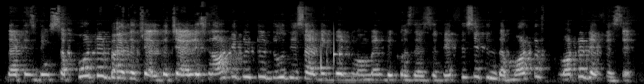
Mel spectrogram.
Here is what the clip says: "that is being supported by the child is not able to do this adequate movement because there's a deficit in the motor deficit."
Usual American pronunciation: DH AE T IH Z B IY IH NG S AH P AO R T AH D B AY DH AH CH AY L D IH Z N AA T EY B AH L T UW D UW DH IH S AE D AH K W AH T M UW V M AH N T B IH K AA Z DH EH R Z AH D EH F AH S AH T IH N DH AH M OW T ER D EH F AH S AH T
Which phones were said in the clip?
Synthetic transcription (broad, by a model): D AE T IH Z B IY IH NG S AH P AO R T AH D B AY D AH CH AY L D IH Z N AA T EY B AH L T UW D UW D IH S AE D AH K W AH T M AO M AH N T B IH K AA Z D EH R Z AH D EH F AH S AH T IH N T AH M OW T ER D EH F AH S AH T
